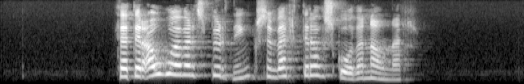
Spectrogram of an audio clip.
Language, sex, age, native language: Icelandic, female, 40-49, Icelandic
